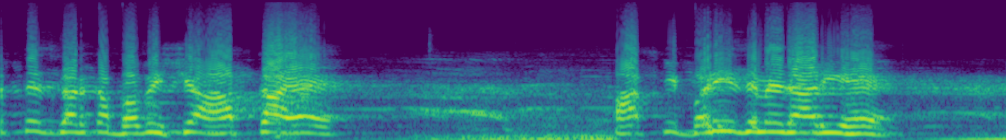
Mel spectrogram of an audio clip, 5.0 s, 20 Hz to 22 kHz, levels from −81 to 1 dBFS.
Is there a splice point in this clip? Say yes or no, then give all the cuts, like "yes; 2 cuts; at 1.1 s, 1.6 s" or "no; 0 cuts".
no; 0 cuts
